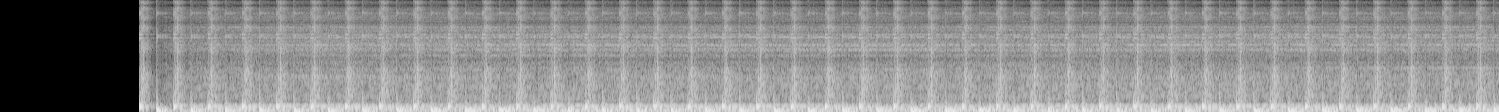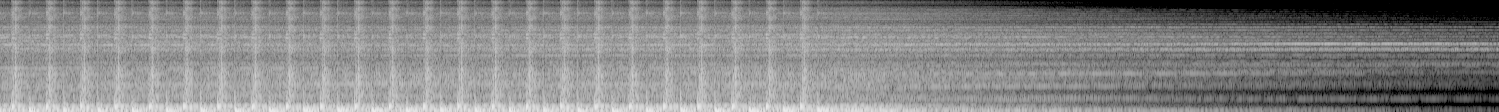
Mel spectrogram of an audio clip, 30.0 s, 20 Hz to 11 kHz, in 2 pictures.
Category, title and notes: Music > Solo percussion
Simple Bass Drum and Snare Pattern with Weirdness Added 045
FX-Drums, Simple-Drum-Pattern, Interesting-Results, Bass-Drum, FX-Drum-Pattern, Experiments-on-Drum-Patterns, Glitchy, FX-Laden-Simple-Drum-Pattern, Noisy, Four-Over-Four-Pattern, Silly, FX-Laden, Experimental-Production, Experiments-on-Drum-Beats, Bass-and-Snare, Fun, Experimental, FX-Drum, Snare-Drum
